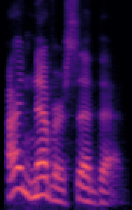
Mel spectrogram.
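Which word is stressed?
never. The stress is on the word never.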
